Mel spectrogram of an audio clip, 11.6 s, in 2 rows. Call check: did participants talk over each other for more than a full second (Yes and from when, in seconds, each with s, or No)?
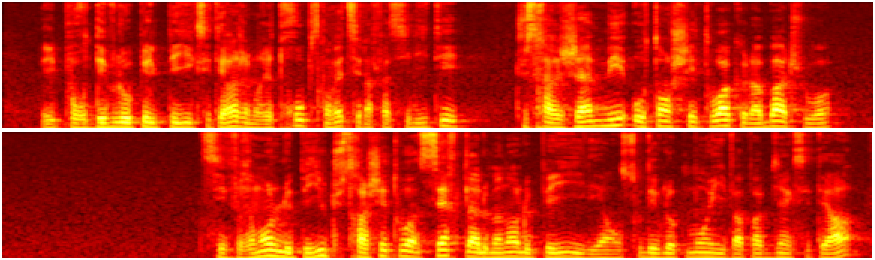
No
